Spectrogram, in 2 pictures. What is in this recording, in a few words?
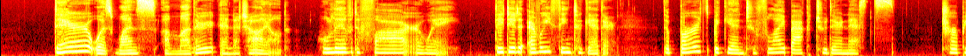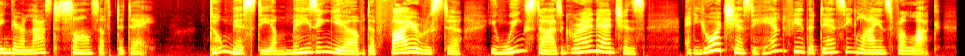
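Chinese English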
